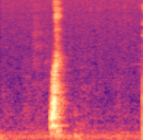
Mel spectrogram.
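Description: A single short, sharp dog bark rings out, followed by quiet room tone with a faint low hum and a small click at the very end.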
